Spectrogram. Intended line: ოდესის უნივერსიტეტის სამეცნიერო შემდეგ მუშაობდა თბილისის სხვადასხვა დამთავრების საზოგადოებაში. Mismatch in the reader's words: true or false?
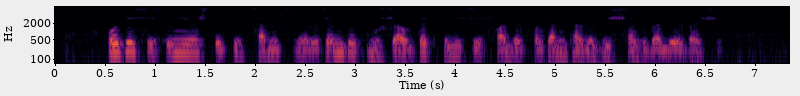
false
